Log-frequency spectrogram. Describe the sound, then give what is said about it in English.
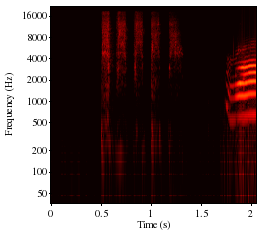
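A cat meows once near the end, a clear harmonic cry that rises at its start. Just before it come five short, breathy hissing bursts. “Here, kitty, kitty.”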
